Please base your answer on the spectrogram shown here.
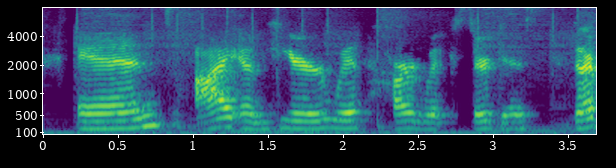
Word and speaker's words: Hardwicke Circus: rock news uk and i am here with hardwick circus did i pronounce that right that's right we've had a hardwood castle before and that's definitely incorrect why don't you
